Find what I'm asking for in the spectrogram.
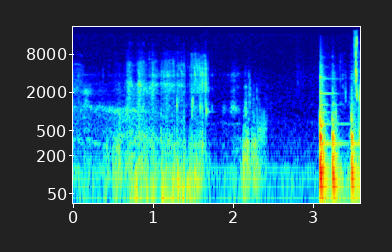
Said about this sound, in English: Hold on, I'm going to have another sip.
